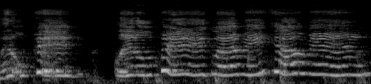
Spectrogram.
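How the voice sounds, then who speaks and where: A put-on character voice, squeaky and extremely high in pitch, moves at a very slow pace. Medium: read story. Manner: sly, scheming.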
